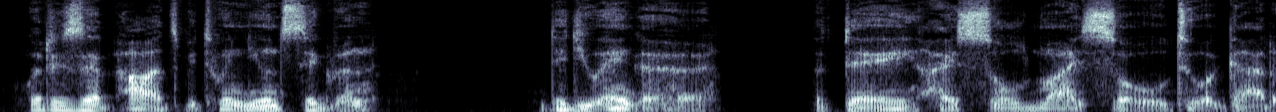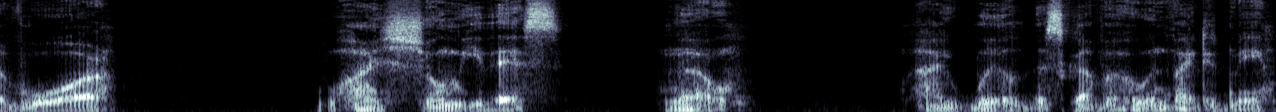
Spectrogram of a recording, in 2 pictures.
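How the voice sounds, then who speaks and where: An actor playing a stern, weary, middle-aged Greek war god in a video game, speaking tersely and formally with a gravelly, husky voice. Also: male voice, very deep voice, dry recording, studio quality, full character voice. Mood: firm, demanding. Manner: terse, grave, formal phrasing without contractions. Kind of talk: dramatic video game voice acting.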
